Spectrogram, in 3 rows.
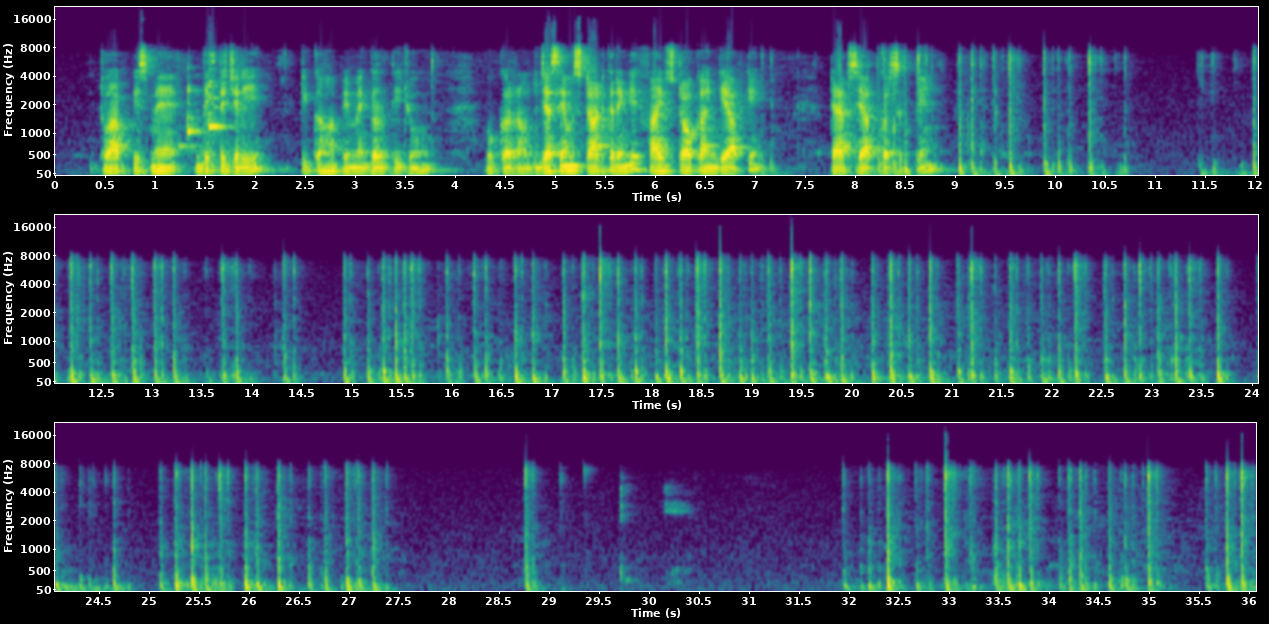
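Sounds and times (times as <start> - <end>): typing on computer keyboard: 8.1 - 10.8, 11.4 - 27.4, 28.8 - 29.2, 31.9 - 36.0.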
